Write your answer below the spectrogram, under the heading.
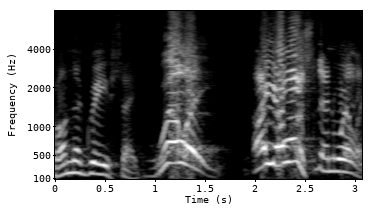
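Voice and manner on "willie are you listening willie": put-on bellow, much higher and louder. Retelling how he called to his dead friend at the gravesite, bellowing like Ian Paisley. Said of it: "Ian Paisley bellowed".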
